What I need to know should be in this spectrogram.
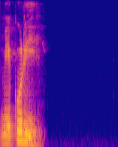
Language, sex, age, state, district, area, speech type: Assamese, female, 45-60, Assam, Tinsukia, urban, read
